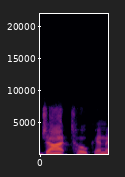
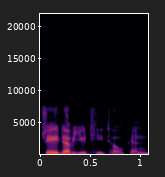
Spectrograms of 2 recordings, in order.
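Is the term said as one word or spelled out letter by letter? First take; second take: one word; spelled out. First: The abbreviation is said as the single word 'jot'. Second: The abbreviation is spelled out as three letters. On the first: This is how people usually say it. "I think that's how it's pronounced" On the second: This is what the letters actually are. "It's J W T token"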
